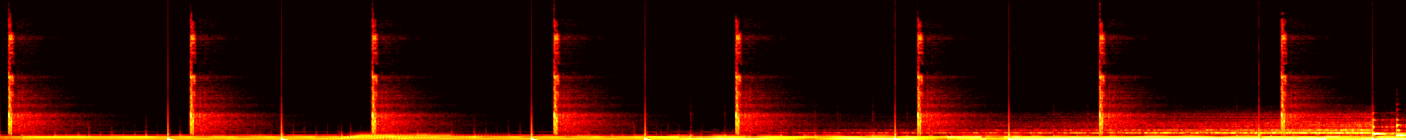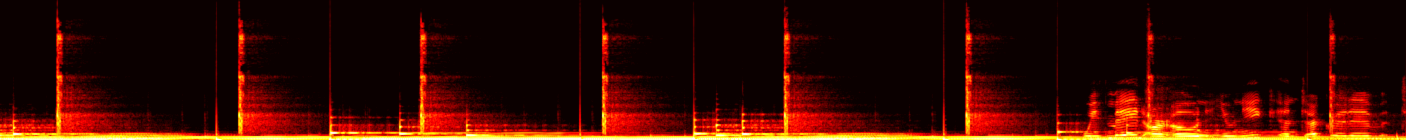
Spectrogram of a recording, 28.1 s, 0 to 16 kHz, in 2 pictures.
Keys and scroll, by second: 6.9 space, 7.1 space, 10.4 space, 14.9 space, 17.1 a, 18.7 a, 21.0 space, 23.3 space, 23.7 ctrl+s, 24.5 space.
